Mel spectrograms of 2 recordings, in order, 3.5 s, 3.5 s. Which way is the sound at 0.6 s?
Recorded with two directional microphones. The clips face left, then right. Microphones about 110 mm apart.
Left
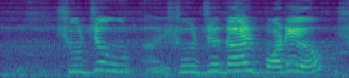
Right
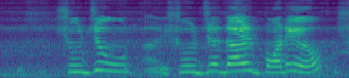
25° right (ahead or behind).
